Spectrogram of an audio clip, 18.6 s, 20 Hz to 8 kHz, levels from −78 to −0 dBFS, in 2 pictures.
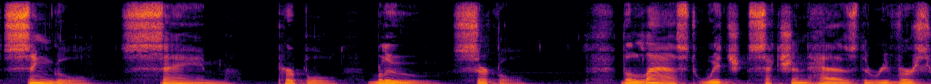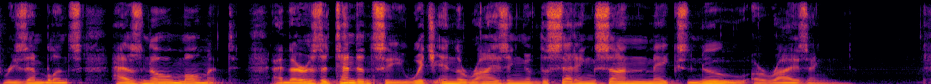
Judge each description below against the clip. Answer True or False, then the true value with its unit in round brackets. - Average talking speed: False (105 wpm)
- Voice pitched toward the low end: True (110 Hz)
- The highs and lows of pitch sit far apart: True (6.1 semitones)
